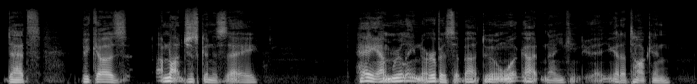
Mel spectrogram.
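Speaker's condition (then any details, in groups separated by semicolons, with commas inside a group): Spasmodic dysphonia; voice issue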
